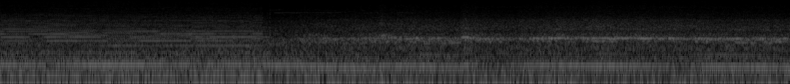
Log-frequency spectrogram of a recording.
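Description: Race car at wide open throttle on the front straight of Lime Rock Park, a steady loud engine drone held throughout with a brief pitch shift midway and no talk.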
